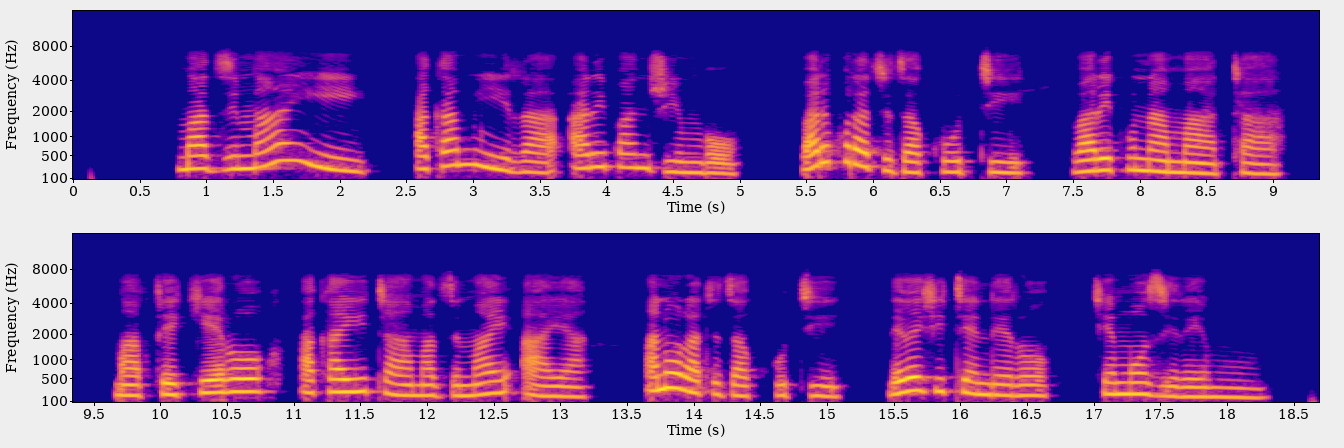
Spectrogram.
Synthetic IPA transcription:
mad͡zimai | akamiraaɾipanʐimbo̞ | ʋaɾikuɾatid͡zakutʰi | ʋaɾikunamatʰa | map͡fe̞kʰe̞ro̞akaitamad͡zimaiʔaja | ano̞ɾatid͡zak̚utʰi | nde̞ʋe̞t͡ʃite̞nde̞ɾo̞ | t͡ʃe̞mozire̞ːmu

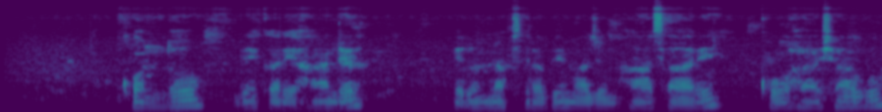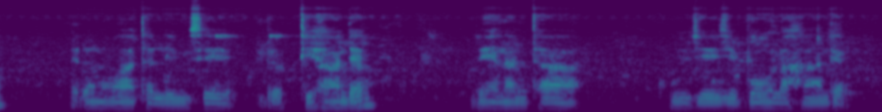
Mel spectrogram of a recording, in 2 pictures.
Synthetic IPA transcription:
kʰɔndɔ | bɛkaɾɛhandɛɾ | ʔɛɗɔnːafsiɾabɛmad͡ʒumhasaɾɛ | kʰɔhaːʃaɡɔ | ʔɛ̰ɗɔnwatʰalimsɛ | boktːihandɛɾ | bɛnantʰa | kʰud͡ʒed͡ʒibɔːlahaːndɛɾ

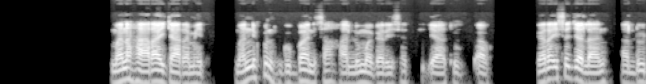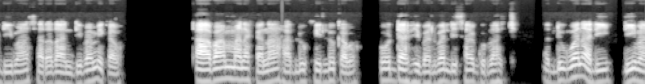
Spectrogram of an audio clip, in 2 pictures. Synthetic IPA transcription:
mɐnɐɦaːɾaːɪd͡ʒaːɾɐmeːᶑɐ̥ | mɐnːɪkʊŋɡʊbːaːnɪsaːɦɐlːuːmɐɡɐɾiːsɐt̪ːɪᶑɪjaːt̪uːkʼɐbɐ̥ | ɡ̥ɐɾɐɪsɐd͡ʒɐlaːnhɐlːuːd̪iːmaːsɐɾɐɾaːnd̪ɪbɐmɛkʼɐbɐ̥ | ᶑaːbaːnmɐnɐkɐnaːɦɐlːuːkʰeːlːɔkʼɐbɐ | koːd̪ːaːfɪbɐlbɐlːɪsaːɡʊrːaːt͡ʃːɐ̥ | hɐlːuːwːɐnɐd̪iːd̪iːma

